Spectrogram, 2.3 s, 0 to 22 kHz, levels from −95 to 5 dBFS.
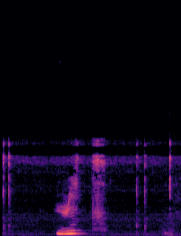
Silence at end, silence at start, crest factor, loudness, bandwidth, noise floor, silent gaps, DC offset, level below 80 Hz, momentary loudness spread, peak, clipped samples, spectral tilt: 0.95 s; 0.1 s; 18 dB; -31 LUFS; 9.4 kHz; -68 dBFS; none; under 0.1%; -84 dBFS; 20 LU; -16 dBFS; under 0.1%; -2.5 dB/octave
